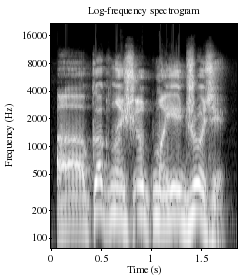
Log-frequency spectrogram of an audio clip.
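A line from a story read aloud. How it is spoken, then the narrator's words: Exclamation, old man. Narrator (Russian): воскликнул дедушка Джо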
